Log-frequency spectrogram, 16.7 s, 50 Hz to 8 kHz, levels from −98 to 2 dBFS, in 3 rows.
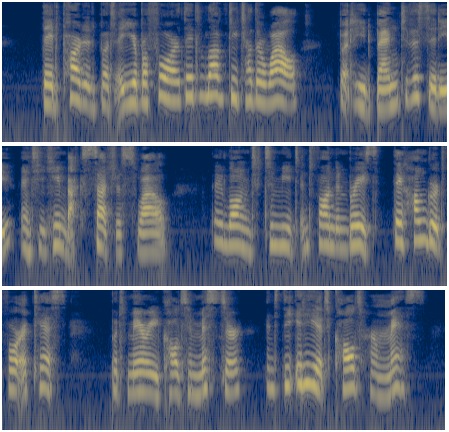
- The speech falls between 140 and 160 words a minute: No, average, 170 wpm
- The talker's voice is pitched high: Yes, high, 215 Hz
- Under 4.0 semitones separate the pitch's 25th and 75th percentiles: Yes, average, 3.5 semitones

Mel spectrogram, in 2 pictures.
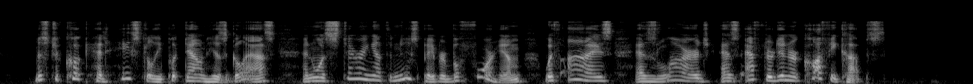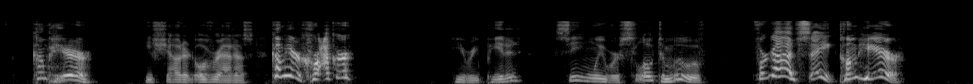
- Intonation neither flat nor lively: No, wide, 9.0 semitones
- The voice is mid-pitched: Yes, medium, 160 Hz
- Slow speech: No, average, 150 wpm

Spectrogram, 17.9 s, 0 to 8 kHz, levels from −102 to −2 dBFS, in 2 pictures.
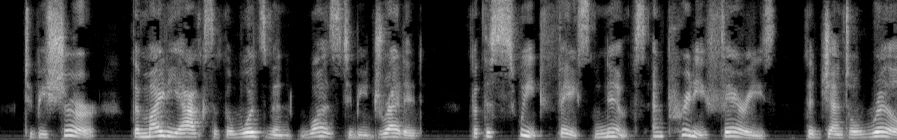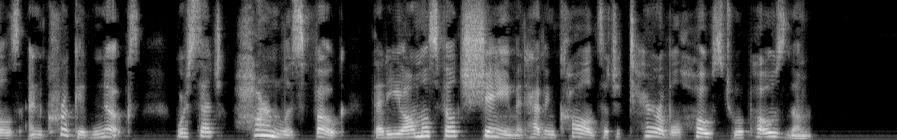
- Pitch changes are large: Yes, wide, 5.8 semitones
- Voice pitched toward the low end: No, high, 205 Hz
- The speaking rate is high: No, average, 155 wpm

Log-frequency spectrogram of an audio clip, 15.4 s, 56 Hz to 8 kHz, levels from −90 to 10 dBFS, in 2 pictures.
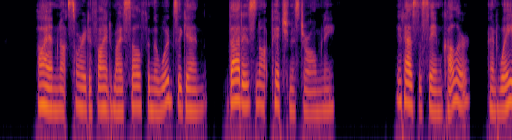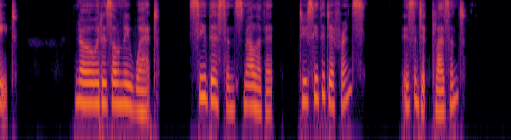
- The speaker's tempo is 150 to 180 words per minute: Yes, average, 170 wpm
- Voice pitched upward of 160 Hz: Yes, high, 190 Hz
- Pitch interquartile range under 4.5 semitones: Yes, average, 3.7 semitones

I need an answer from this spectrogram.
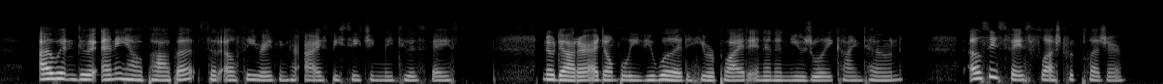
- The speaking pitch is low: No, high, 195 Hz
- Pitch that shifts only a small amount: Yes, narrow, 2.1 semitones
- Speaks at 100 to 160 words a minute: No, average, 180 wpm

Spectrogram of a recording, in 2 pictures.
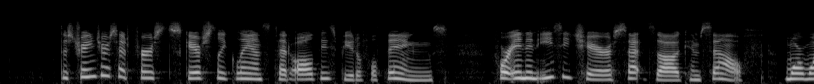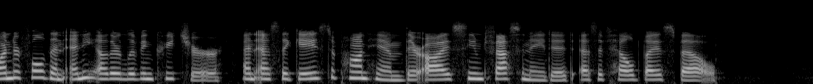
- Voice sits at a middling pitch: No, very high, 255 Hz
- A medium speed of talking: Yes, average, 155 wpm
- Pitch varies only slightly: No, average, 4.2 semitones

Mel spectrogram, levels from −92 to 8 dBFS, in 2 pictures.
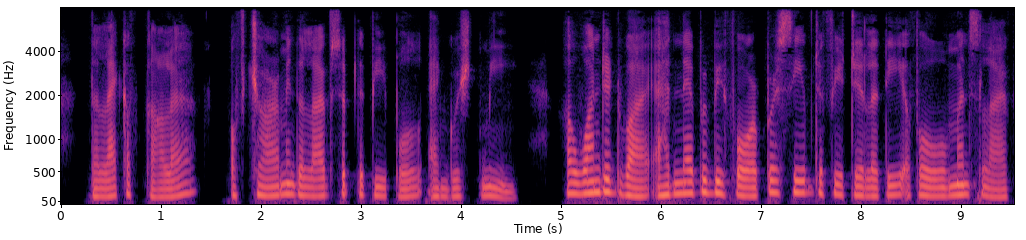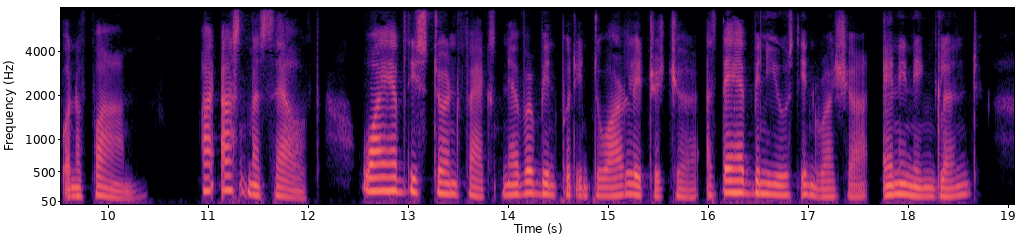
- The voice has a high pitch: No, medium, 140 Hz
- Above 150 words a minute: Yes, average, 170 wpm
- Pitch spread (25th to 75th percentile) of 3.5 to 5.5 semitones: Yes, average, 4.1 semitones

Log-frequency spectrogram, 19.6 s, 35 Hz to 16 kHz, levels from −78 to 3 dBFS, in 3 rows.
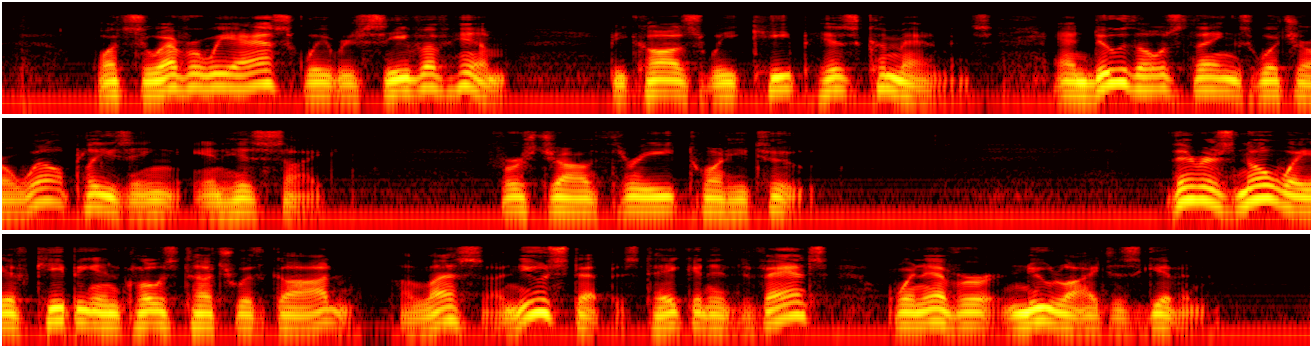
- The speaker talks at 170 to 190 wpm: No, average, 155 wpm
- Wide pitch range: Yes, wide, 5.8 semitones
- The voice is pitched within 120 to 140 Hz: No, low, 110 Hz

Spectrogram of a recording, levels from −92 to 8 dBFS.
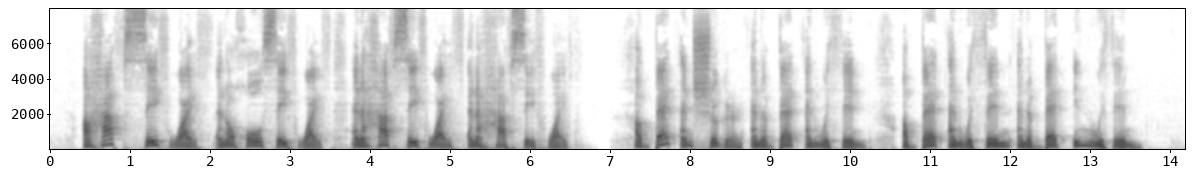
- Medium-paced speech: Yes, average, 155 wpm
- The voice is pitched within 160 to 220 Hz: Yes, medium, 185 Hz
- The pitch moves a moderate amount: Yes, average, 3.8 semitones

